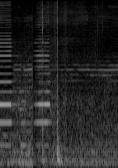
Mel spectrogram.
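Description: Car horn honking twice in street traffic: a long blast that stops about a quarter second in, then a short toot about a second in, followed by a sharp click over the traffic noise.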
